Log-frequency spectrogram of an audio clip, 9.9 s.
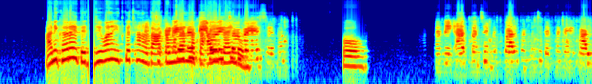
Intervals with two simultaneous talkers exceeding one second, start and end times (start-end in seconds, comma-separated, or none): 2.4-4.1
